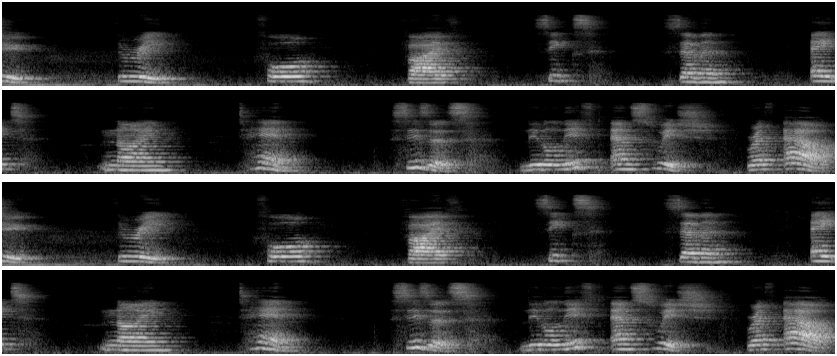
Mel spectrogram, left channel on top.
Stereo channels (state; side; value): normal; both; correlation 0.46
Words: 3, 4, 5, 6, 7, 8, 9, 10. Scissors, little lift and swish. Breath out,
